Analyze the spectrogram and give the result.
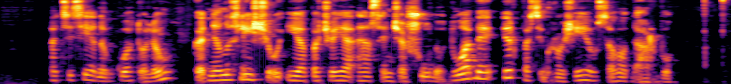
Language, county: Lithuanian, Klaipėda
